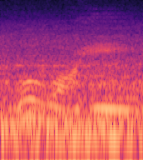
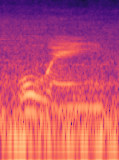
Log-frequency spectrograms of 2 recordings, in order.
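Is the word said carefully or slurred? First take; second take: careful; slurred. First: The word is said fully with every syllable clear. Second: The word is slurred into a shorter, reduced form. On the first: This is the proper form of the question. "But really it's" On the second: This is a casual everyday way of saying it. "Sometimes the Ghanaians slur it and they say something like"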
